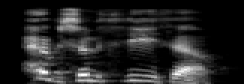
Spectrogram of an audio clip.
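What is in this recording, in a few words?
"Ḥbes da.", Kabyle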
